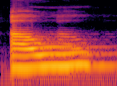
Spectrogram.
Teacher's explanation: واو پر جزم کا نشان ہے اور اس سے پہلے والے حرف حمزہ پر زبر ہے، باولین ہے، دو حرکات کے برابر اس کو لمبا کریں گے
